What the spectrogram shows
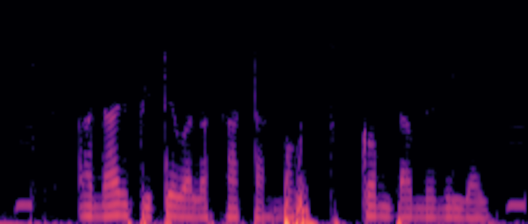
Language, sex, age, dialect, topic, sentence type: Bhojpuri, male, 18-24, Northern, agriculture, statement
